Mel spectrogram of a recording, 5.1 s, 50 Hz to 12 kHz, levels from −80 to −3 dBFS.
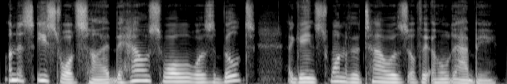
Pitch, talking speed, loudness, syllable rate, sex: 150 Hz, 215 wpm, -19 LUFS, 5.4 syllables/s, male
